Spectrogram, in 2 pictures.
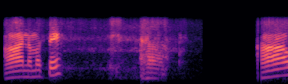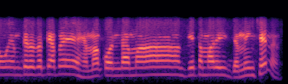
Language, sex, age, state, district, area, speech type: Gujarati, male, 30-45, Gujarat, Ahmedabad, urban, conversation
